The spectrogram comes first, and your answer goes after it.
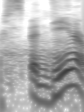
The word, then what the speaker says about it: Spadina: And I'll have to take a detour as Spadina Road, or Spadina Road, as some will pronounce it, comes to an end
